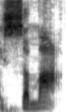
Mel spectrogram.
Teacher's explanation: so it' be zun right that's different than the samach because the samach is just a pure s sound with no T sound attached to it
